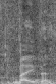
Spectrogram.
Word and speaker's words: Mebane: Would you pronounce your name the way you'd like for me to pronounce it? Maven.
